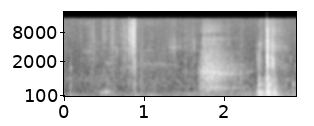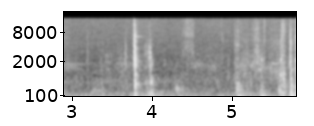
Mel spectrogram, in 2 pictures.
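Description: Sharp knocks and clicks of fishing gear being handled in a boat as a fighting belt is fitted and the rod settled into it, with a short hiss about two seconds in.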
